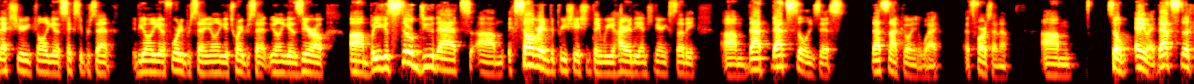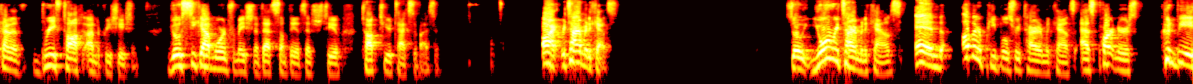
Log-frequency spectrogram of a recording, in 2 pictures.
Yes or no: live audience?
no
